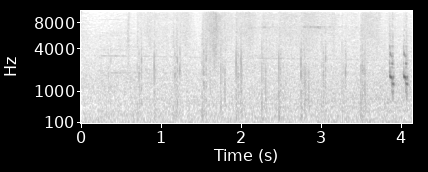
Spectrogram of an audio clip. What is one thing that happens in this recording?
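Footsteps slap quickly on pavement.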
